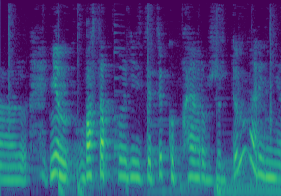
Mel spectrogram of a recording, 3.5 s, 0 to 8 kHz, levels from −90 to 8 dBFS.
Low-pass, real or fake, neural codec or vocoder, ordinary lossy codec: none; real; none; none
